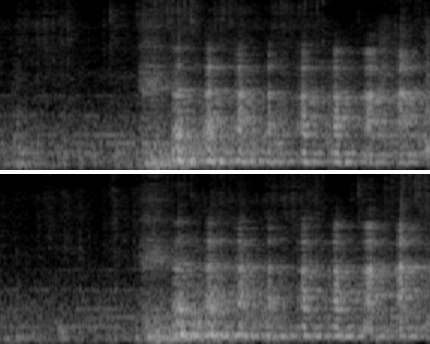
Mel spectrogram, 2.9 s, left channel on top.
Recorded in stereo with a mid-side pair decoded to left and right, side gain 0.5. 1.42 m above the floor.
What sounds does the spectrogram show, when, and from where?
0.9 s laughter: 50° left, 1.3 m; by 2.9 s 40° right, 0.6 m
